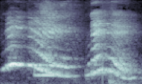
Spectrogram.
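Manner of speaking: high, playful mock neigh, falling away; horse neigh. Teacher answering her toddler's horse question, playful high neighing. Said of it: "What does the horse say?".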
